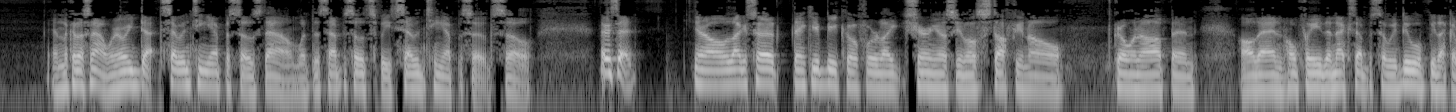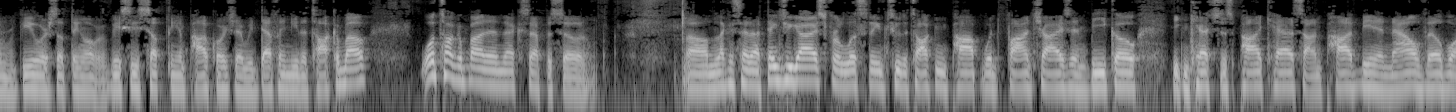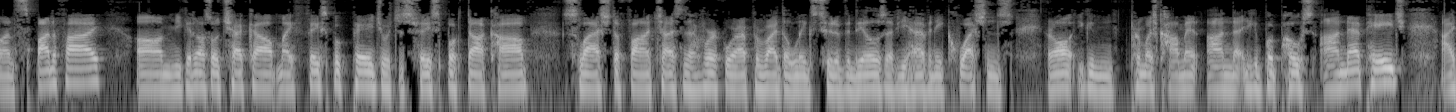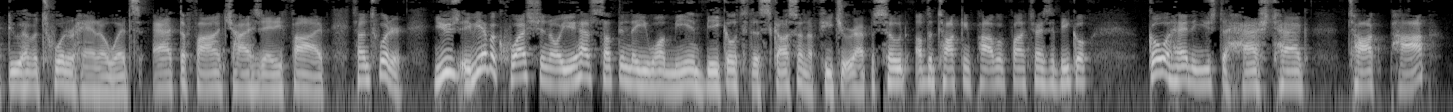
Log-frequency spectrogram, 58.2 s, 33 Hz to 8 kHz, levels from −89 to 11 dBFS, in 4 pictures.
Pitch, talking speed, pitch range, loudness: 115 Hz, 210 wpm, 105-130 Hz, -19 LUFS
